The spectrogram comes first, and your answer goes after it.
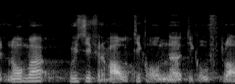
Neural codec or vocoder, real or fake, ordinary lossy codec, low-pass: vocoder, 22.05 kHz, 80 mel bands, HiFi-GAN; fake; none; none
